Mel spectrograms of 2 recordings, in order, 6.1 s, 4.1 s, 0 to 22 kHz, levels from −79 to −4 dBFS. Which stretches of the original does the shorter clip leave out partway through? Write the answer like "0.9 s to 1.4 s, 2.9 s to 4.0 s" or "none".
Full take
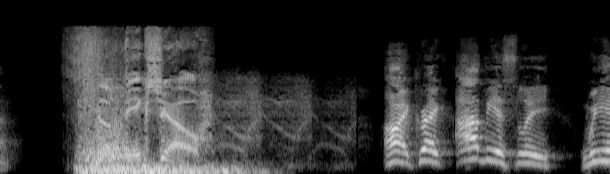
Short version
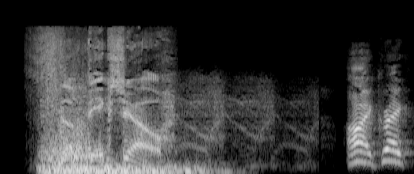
none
